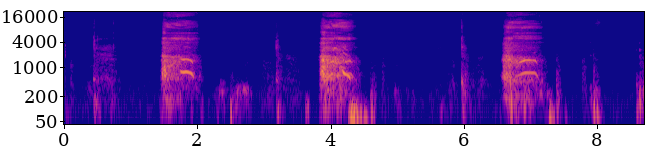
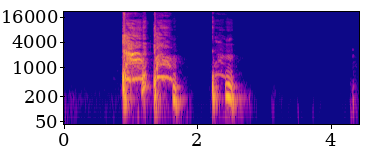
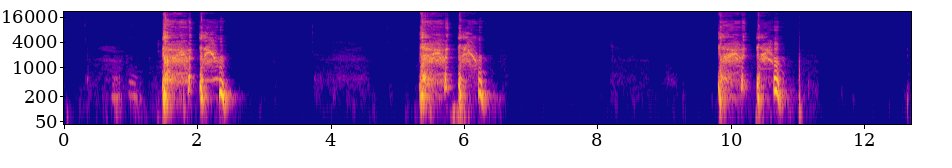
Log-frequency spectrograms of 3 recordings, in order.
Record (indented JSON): {
  "exhalation_length": "8.7 s",
  "exhalation_amplitude": 7857,
  "exhalation_signal_mean_std_ratio": 0.4,
  "cough_length": "4.4 s",
  "cough_amplitude": 32768,
  "cough_signal_mean_std_ratio": 0.35,
  "three_cough_length": "12.7 s",
  "three_cough_amplitude": 32766,
  "three_cough_signal_mean_std_ratio": 0.34,
  "survey_phase": "beta (2021-08-13 to 2022-03-07)",
  "age": "45-64",
  "gender": "Female",
  "wearing_mask": "No",
  "symptom_none": true,
  "smoker_status": "Ex-smoker",
  "respiratory_condition_asthma": false,
  "respiratory_condition_other": false,
  "recruitment_source": "REACT",
  "submission_delay": "1 day",
  "covid_test_result": "Negative",
  "covid_test_method": "RT-qPCR"
}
